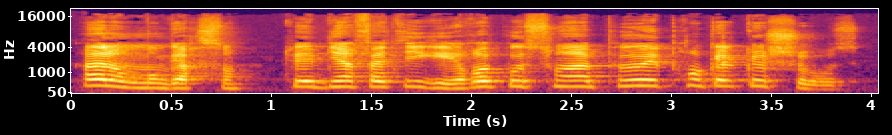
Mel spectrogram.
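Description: A woman's voice: a little high, moderate pace, pitched above the performer's own voice, lightly acted. A woman reading aloud, voicing a kindly, fussy old man on crutches who talks in a fatherly, exclaiming way.

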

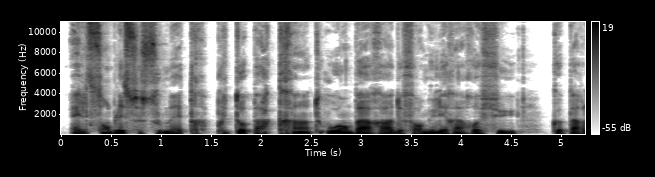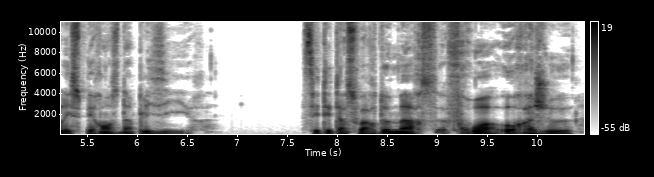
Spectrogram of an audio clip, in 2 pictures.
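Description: Gravelly low-voiced male narrator. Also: mellow. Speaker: audiobook narrator. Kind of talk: scripted narration.

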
